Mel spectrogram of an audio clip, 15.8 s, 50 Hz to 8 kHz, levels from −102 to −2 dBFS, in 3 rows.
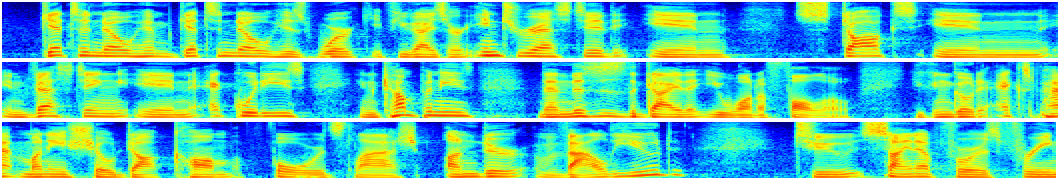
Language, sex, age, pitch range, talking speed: English, male, 30-49, 110-150 Hz, 175 wpm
